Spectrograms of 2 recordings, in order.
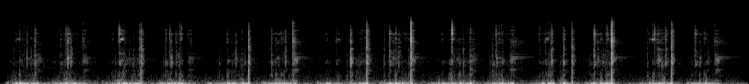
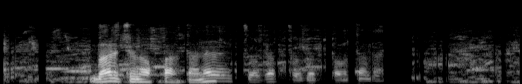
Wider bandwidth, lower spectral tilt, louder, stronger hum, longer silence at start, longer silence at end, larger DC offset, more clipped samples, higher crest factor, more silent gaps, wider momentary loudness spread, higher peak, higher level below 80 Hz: first, 8.2 kHz vs 7.4 kHz; second, -3 dB/octave vs -7 dB/octave; second, -33 LUFS vs -20 LUFS; neither; about the same, 0.05 s vs 0.05 s; about the same, 0.05 s vs 0 s; neither; neither; first, 26 dB vs 20 dB; second, none vs 2.38-2.43 s, 3.85-4.10 s; second, 12 LU vs 23 LU; about the same, 0 dBFS vs -2 dBFS; first, -28 dBFS vs -60 dBFS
